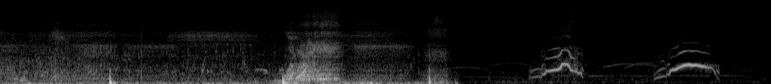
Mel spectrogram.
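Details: A harp seal pup lying on the ice, waiting for its mother who has dived into the sea, gives two short, cat-like wailing cries that rise and fall, after a stretch of wind noise.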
